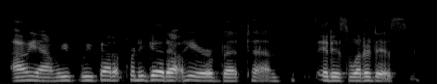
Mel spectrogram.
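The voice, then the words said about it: Deep, sick-sounding voice. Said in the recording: “forgive my deep voice because I'm getting over a little sickness”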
